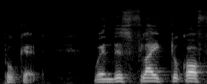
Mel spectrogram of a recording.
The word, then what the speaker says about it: Phuket: It's written as Phuket but pronounced Phuket.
